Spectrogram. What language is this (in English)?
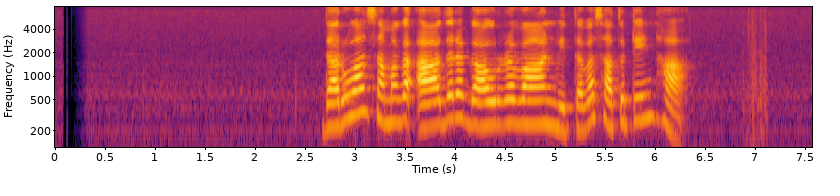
Sinhala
